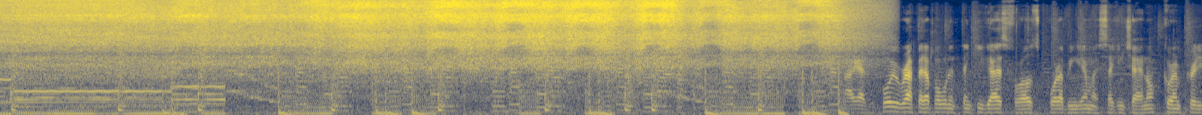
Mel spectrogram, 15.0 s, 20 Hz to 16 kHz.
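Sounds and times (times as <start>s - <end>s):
music with deep bass beat: 0.0s - 11.2s
water spray hissing: 0.0s - 11.2s.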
